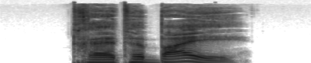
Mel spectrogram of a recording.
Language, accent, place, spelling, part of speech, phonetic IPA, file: German, Germany, Berlin, träte bei, verb, [ˌtʁɛːtə ˈbaɪ̯], De-träte bei.ogg
- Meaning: first/third-person singular subjunctive II of beitreten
